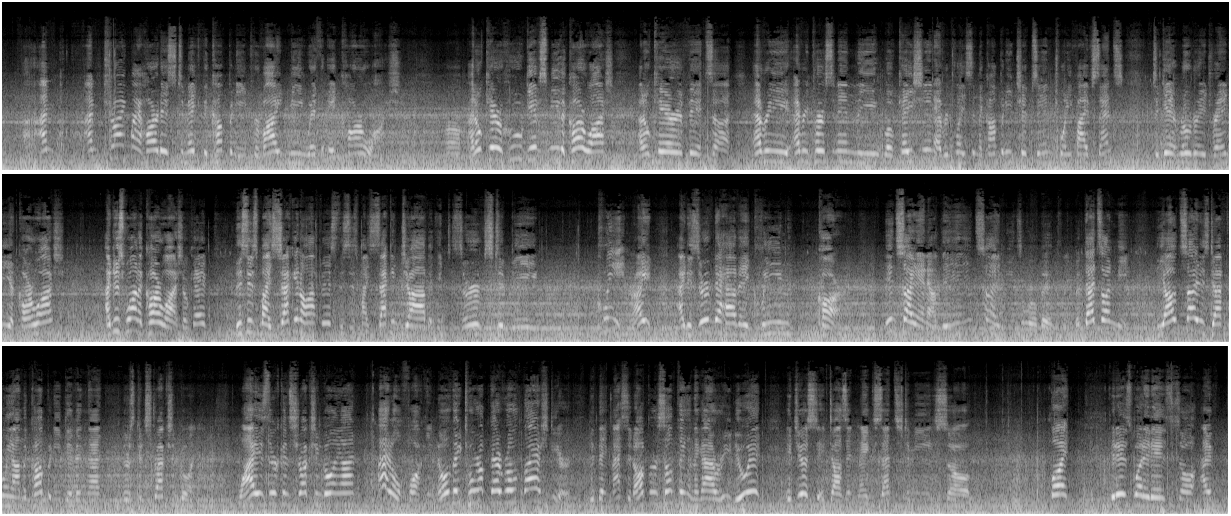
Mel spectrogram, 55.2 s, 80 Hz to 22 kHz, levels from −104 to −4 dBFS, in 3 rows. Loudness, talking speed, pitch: -25 LUFS, 170 wpm, 220 Hz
